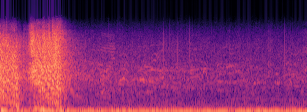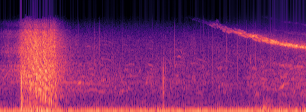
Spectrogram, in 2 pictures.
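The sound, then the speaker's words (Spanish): Two loud volleys of rapid, crackling bangs from a lit firework castle, several seconds apart, over a steady low rumble, with a thin rising whistle near the end. “cohetes. Él hace unos castillos bonitos y al encenderlos truenan así.”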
